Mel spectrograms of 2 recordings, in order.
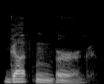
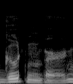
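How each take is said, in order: First: The first syllable sounds like 'gut'. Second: The first syllable sounds like 'goo'. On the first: "like a punch in the gut" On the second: "like the Bible"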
